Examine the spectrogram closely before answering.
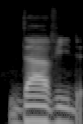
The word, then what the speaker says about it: Davide: yes I brought in two dope bass singers pronounced David okay let's check it out here we go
